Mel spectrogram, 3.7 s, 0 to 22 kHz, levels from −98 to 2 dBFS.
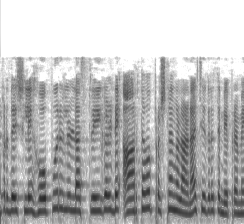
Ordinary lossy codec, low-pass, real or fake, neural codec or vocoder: none; none; fake; codec, 16 kHz, 8 kbps, FreqCodec, larger model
